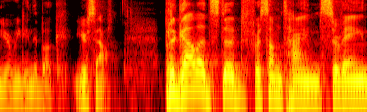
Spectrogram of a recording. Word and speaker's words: Bregalad: I struggle with the pronunciation of this, right? Bregalad, I think, is the correct pronunciation, but because it has that Celtic kind of Scots, Gaelic kind of morphology to it, I want to pronounce it in a Scots way, and I always did pronounce it in a Scots way when I was reading The Lord of the Rings originally, where it would be Bregalad, you know, it would be a harder sound than that, and that doesn't sound entirely Entish to me, so forgive me.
